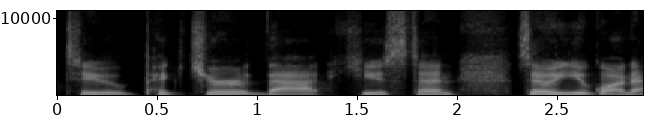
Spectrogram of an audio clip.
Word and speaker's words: Uguanda: hard uh for a lot of people to pronounce my first name but I am not opposed to being called Uganda which is my given name and um yeah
